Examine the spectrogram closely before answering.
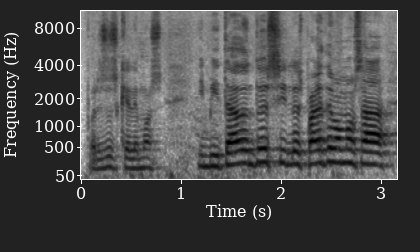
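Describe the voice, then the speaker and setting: A man's voice: high voice, animated, quick pace, a little mellow. A male interview host who introduces his guest and asks questions in a formal way, with frequent fillers and repetitions. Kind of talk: interview hosting.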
